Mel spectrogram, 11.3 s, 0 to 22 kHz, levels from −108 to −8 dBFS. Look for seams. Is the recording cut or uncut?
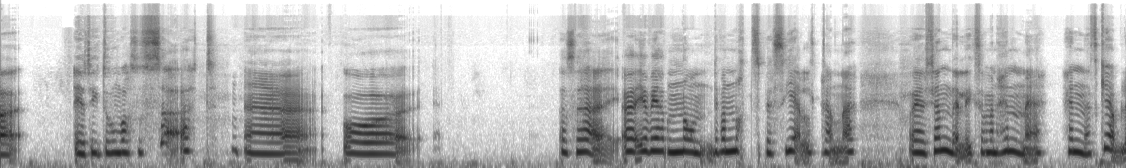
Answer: cut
